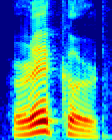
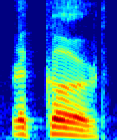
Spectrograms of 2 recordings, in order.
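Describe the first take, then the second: First: The stress is on the first syllable. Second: The stress is on the second syllable. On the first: It is used as a noun. "when it is a noun, it is the first syllable which is stressed. As noun" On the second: It is used as a verb. "When it is verb, it is the second syllable which is stressed"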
